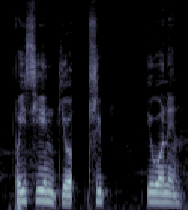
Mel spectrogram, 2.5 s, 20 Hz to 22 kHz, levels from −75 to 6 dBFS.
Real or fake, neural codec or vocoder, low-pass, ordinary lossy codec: real; none; none; none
